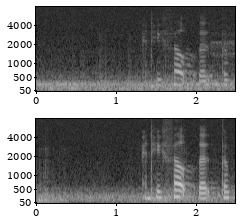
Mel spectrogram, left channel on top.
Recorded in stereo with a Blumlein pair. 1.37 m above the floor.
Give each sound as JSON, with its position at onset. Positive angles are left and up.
{"t": 1.3, "sound": "a woman speaking", "azimuth_deg": -30, "distance_m": 1.0}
